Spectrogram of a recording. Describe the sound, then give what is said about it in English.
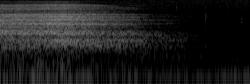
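A speaker out of breath in a dorm room lets out one heavy, breathy exhale that starts loud and hissy and slowly fades over about a second. “sorry, I'm out of breath.”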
